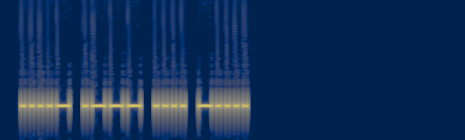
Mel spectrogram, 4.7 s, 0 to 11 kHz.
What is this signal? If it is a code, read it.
Morse code, heard as a keyed tone, about 27 wpm, 700 Hz. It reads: 4JH6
